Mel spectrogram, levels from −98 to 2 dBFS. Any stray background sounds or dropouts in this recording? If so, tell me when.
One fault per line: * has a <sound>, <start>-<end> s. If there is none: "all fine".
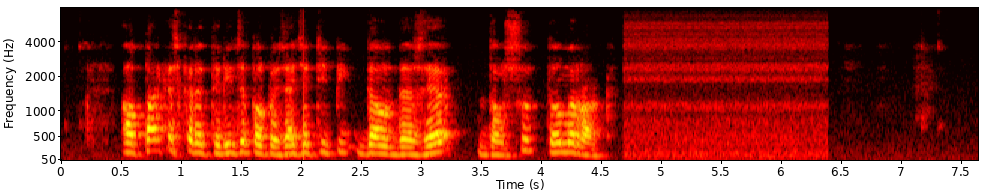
all fine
